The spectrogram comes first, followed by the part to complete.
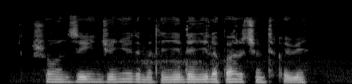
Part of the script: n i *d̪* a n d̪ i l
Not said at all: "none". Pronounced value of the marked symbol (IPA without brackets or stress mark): d̪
